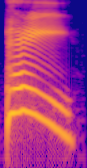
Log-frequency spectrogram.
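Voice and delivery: shout. Acted. Grit shouting down from his ladder. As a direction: hail them from up the ladder. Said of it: "Grit is shouting".

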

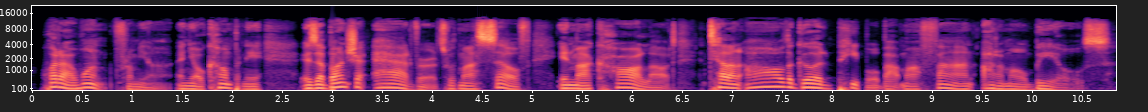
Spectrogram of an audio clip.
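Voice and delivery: put-on steamroll the young man; bossy car dealer. Car dealer Rivers telling the ad man to shut up, overbearing.

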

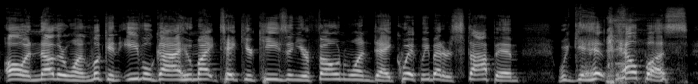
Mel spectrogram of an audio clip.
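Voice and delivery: high, hammed-up panic; mock alarm. Fake rescuers warning the crowd of an evil guy, mock alarm. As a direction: play up a fake cry for help. Mimicking alarmists pointing at a villain.

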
